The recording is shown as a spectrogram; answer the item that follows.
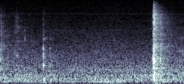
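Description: Near silence: faint room tone, with a tiny click about half a second in and a short, sharp sound just before the end.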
